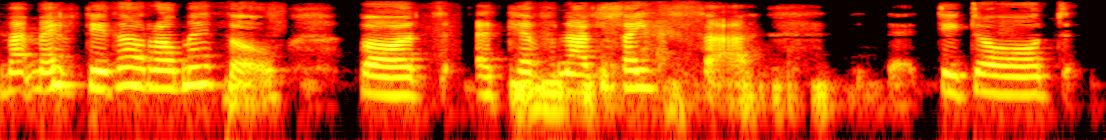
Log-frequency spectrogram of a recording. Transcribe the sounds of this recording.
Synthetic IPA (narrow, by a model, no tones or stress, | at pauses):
mamardɪðɔɾɔlˠmɛðʊ̰lˠb̥oːd̥əkʰəvnad̥ɬejθa̰ | d̥ejdoːd̥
